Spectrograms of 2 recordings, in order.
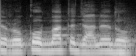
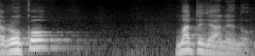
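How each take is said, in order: First: روکو مت run together, then جانے دو; slow, no break between روکو and مت; stop moved later. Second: روکو, long pause, then مت جانے دو; full stop after روکو. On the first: Teacher moving the full stop, joining روکو to مت. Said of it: "اسی فل سٹاپ کو ہٹا کے آخر میں لگا دیں". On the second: Teacher showing punctuation, pausing firmly after روکو. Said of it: "جیسے فل سٹاپ ہے". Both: Shown as a demonstration.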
